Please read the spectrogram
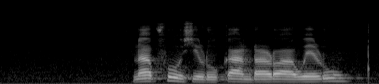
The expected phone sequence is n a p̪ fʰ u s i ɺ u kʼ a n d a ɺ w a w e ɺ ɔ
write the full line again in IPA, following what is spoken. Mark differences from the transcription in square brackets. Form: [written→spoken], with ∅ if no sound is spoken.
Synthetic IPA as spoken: n a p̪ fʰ u [s→ʃ] i ɺ u kʼ a n d a ɺ w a w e ɺ [ɔ→u]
